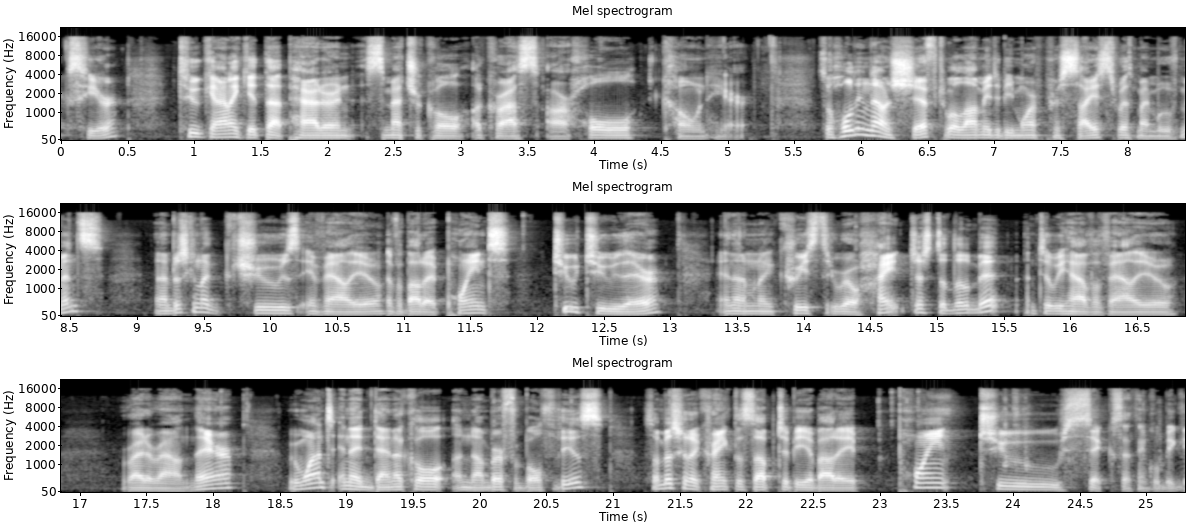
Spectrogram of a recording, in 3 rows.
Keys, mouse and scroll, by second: 1.4-4.2 scroll up 2, 4.2 scroll down 3, 4.7-5.1 scroll up 2, 7.6 shift+click, 15.3 shift+click, 20.2 click, 20.8 click.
